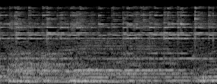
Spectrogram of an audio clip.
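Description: Many voices singing a Hindu devotional hymn together in long held notes, with small bells ringing.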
